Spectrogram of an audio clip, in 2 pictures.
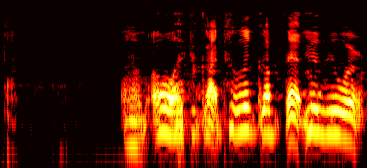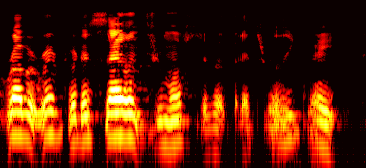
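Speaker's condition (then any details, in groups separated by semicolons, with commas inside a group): Brain injury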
